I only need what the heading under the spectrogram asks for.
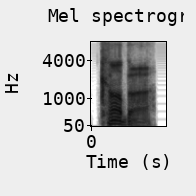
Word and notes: Caaba: British English

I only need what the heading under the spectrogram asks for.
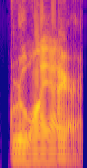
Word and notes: Gruyère: American English

